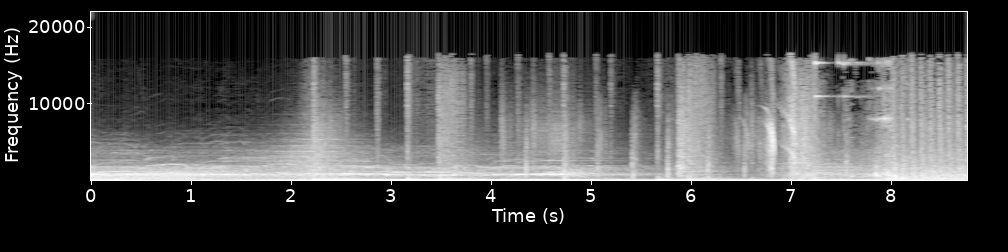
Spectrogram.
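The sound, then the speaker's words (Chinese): Gunfire in a video game shooter match, including a headshot: many sharp, crackling shots fire in irregular bursts over a steady rumbling background that runs the whole time. “Siri 马上送了一发爆头给 Invicta，白队少了一人”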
